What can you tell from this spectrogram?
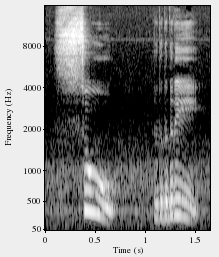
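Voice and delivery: Suricato drawn out slowly; slow counting read. Shown as a demonstration. Teacher helping kids count syllables. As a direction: stretch it so they can count syllables. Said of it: "Vamos contar quantas sílabas tem?".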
